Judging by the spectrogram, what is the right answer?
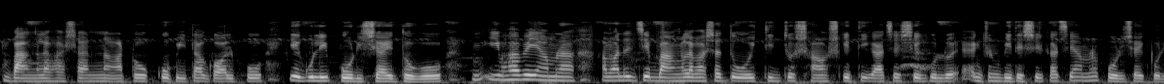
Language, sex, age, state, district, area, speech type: Bengali, male, 30-45, West Bengal, Dakshin Dinajpur, urban, spontaneous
